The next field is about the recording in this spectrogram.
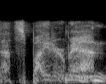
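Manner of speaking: put-on child whisper. Retelling what a kid behind in the theater said: imitating a kid whispering. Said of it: "whispering to his dad".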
